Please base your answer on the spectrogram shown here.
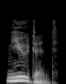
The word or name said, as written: mutant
